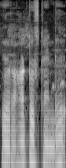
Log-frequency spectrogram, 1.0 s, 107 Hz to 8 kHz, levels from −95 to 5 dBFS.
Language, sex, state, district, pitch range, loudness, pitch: Tamil, male, Tamil Nadu, Nilgiris, 95-115 Hz, -19 LUFS, 105 Hz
